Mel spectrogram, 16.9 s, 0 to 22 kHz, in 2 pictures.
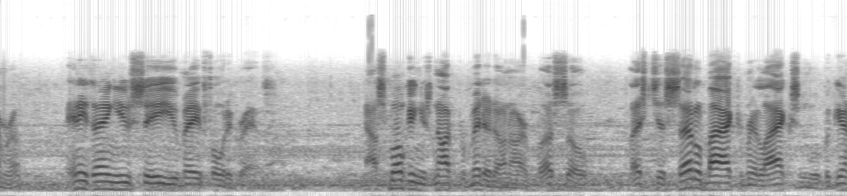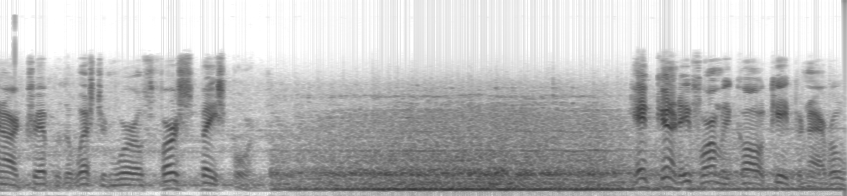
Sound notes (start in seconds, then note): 11.4 bus engine noise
